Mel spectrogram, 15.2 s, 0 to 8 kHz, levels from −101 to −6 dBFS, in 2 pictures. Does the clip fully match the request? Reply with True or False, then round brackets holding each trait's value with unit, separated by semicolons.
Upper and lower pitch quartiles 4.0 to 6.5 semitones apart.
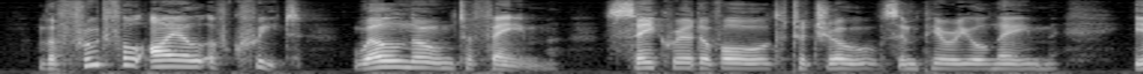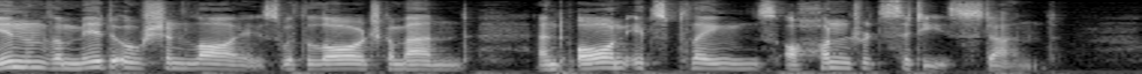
False (2.9 semitones)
